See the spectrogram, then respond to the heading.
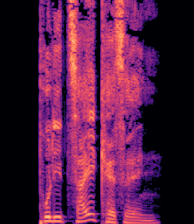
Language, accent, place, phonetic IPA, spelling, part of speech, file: German, Germany, Berlin, [poliˈt͡saɪ̯ˌkɛsl̩n], Polizeikesseln, noun, De-Polizeikesseln.ogg
- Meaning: dative plural of Polizeikessel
